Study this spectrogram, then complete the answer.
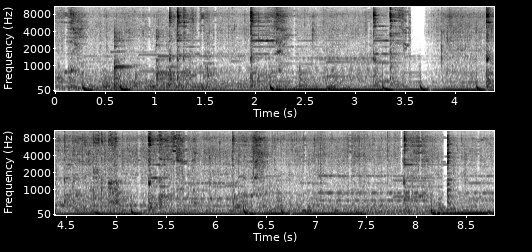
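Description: Chopped green chillies and tomato frying in a pan, a busy close sizzle with repeated scraping strokes of a spatula at an uneven rhythm and one brief dropout, no speech.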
